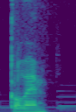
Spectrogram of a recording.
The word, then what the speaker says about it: golem: Golem. But folks say, but a lot of folks say Gollum. It's Gollum instead of Gollum. Golem, yeah. Golem's like the proper pronunciation.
